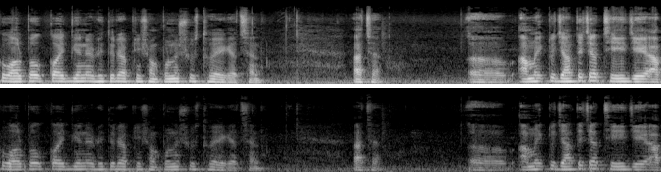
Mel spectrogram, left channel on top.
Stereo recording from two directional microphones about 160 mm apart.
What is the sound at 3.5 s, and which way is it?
Speech, 90° left.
